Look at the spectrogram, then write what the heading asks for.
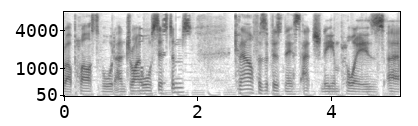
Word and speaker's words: Knauf: A lot of people mispronounce our company and say it's Knauf or Knauf. It's actually a hard K.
